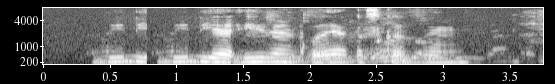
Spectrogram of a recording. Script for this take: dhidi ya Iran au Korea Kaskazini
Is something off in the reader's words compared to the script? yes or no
yes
